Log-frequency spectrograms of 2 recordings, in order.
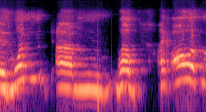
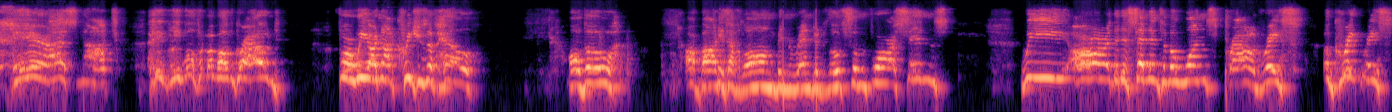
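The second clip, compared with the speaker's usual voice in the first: raspy, phlegmy voice rasping through mucus; 4 semitones higher than usual. Showing listeners a put-on voice for a dramatic speech: raspy, mucus-choked voice. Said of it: "a raspy voice spoken through ropes of mucus".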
